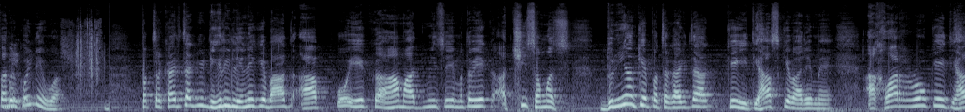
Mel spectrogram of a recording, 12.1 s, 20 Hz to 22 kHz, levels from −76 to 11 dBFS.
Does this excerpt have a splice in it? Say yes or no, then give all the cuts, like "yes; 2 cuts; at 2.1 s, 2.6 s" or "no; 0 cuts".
yes; 1 cut; at 1.3 s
